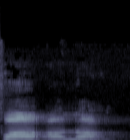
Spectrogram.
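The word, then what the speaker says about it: فعل: When we combine three letters in the format that we put a fatha or zabar on each of them and pronounce fa'ala.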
